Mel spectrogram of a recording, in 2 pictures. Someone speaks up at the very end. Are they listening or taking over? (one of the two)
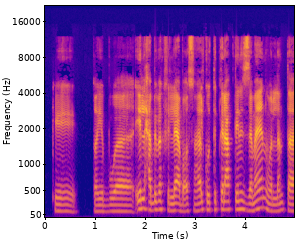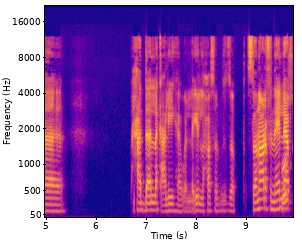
listening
